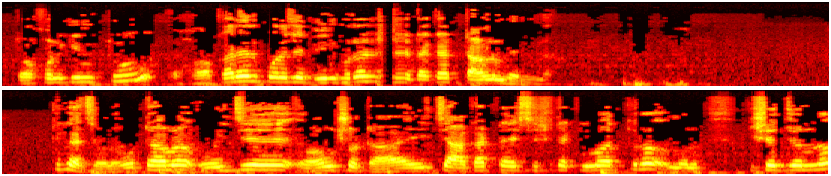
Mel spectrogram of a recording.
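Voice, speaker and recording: Man, high voice, husky tone, patient teacher explaining step by step. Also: dark tone, rough recording. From India. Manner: patient, asks and answers his own questions. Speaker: Sanskrit chanting teacher. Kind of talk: explanatory class lesson.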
